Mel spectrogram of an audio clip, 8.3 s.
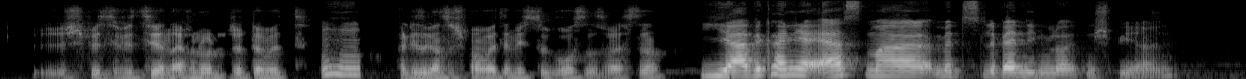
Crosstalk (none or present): none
